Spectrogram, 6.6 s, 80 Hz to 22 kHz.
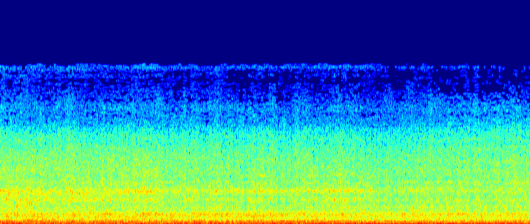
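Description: Cab of a Class 52 'Western' diesel-hydraulic locomotive on the move: its twin Maybach MD655 diesel engines running with a steady, loud drone. A low hum in the drone grows stronger a couple of seconds in.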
